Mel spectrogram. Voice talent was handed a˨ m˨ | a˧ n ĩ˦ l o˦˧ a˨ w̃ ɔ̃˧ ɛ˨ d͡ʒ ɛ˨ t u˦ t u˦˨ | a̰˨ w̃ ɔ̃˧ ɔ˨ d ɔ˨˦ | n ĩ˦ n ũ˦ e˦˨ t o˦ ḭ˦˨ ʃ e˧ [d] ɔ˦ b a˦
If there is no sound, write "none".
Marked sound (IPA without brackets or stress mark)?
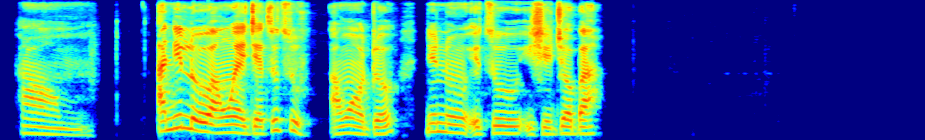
d͡ʒ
